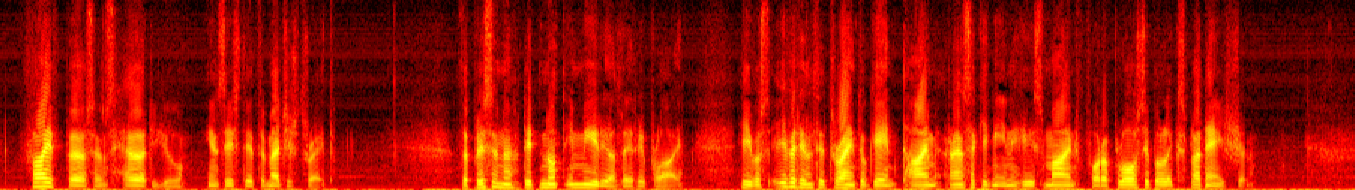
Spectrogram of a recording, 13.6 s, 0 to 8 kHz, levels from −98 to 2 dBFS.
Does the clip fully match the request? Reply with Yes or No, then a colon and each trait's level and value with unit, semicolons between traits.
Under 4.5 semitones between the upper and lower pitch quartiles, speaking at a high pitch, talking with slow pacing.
No: average, 3.2 semitones; low, 120 Hz; slow, 125 wpm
